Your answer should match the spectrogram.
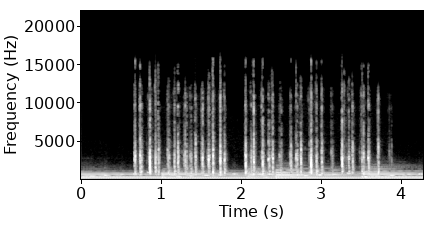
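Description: Background music with held, steady chords, over which a quick, irregular run of computer-keyboard typing clicks plays from about half a second in until near the end, a typing sound effect.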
